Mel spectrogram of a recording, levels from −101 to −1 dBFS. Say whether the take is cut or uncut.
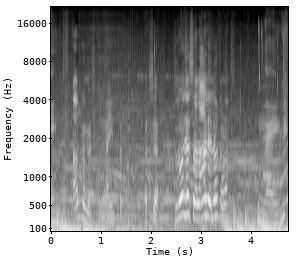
uncut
